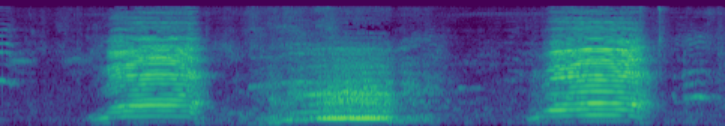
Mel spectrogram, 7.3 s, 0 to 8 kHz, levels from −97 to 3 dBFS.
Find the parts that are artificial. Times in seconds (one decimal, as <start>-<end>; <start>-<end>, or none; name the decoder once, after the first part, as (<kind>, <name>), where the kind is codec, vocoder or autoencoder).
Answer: 0.0-2.7 (vocoder, BigVGAN v2)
